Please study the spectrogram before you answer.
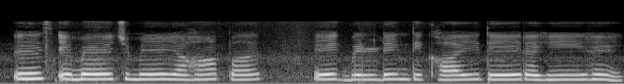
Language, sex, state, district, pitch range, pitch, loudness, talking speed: Hindi, female, Rajasthan, Jaipur, 225-240 Hz, 230 Hz, -14 LUFS, 105 wpm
